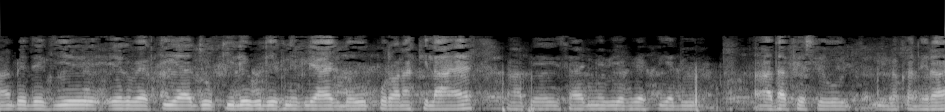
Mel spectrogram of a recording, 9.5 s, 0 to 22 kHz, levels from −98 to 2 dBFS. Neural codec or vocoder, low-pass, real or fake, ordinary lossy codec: codec, 24 kHz, 3.1 kbps, DualCodec; 7.2 kHz; fake; MP3, 24 kbps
